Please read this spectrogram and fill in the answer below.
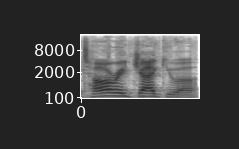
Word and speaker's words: Atari Jaguar: The Atari Jaguar, and yes, that is the correct way to pronounce it.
